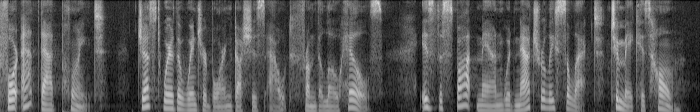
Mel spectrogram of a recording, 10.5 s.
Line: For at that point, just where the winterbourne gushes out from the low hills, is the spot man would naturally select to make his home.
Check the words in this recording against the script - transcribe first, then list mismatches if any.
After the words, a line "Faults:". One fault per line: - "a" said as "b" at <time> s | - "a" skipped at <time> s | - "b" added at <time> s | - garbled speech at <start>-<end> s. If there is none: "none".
For at that point, just where the winterbourne gushes out from the low hills, is the spot man would naturally select to make his home.
Faults:
none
